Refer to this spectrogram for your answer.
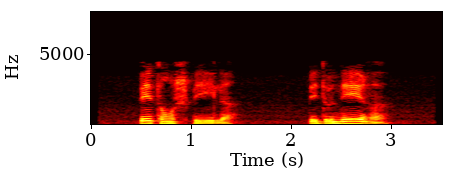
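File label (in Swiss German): "betonniere", Alsatian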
